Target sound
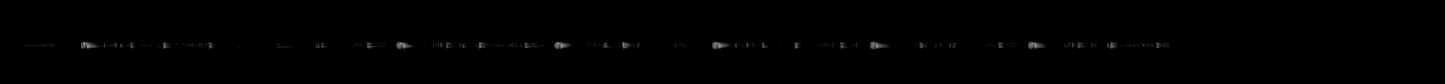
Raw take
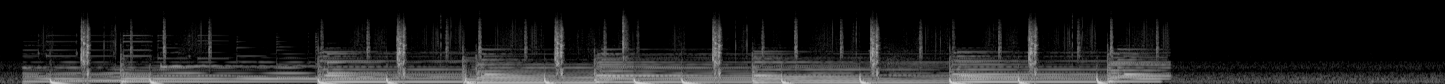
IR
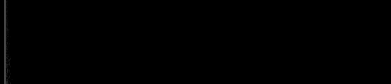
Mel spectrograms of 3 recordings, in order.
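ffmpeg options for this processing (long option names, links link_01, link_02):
-af "flanger=delay=9.4:depth=4.6:regen=67:speed=0.51:shape=triangular,asuperpass=centerf=2400:order=12:qfactor=5.2,volume=2.5dB"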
